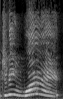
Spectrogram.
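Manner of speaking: friends shouting her name, high and loud, slowly; alarmed friends. Retold or imitated. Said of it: "my friends were like".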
